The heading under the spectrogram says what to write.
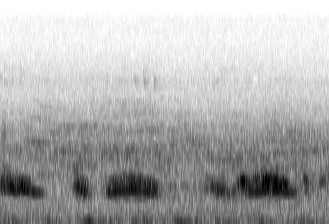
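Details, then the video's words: Spotted dove in Vietnam singing a full 'thúc gù' cooing song: low, soft coos in a rough run of phrases, partly blurred by steady background hiss and low rumble. "Tiếng chim cu gáy thúc gù gáy gọi đủ bài bổi nghe là gáy sung mãn xuất ngày"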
